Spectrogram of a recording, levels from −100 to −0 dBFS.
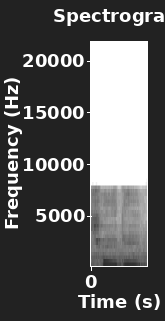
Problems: constant background noise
